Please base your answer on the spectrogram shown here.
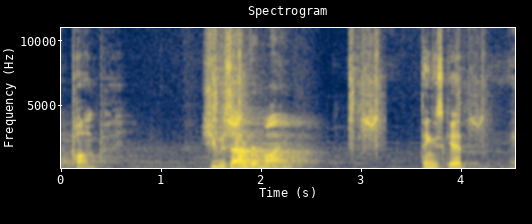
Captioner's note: camera clicking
